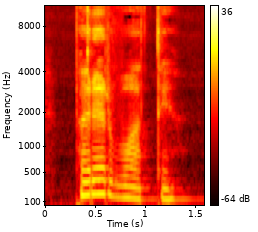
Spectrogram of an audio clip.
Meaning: 1. to break, to tear, to rend 2. to interrupt, to break off, to discontinue
- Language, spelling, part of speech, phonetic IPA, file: Ukrainian, перервати, verb, [pererˈʋate], Uk-перервати.ogg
